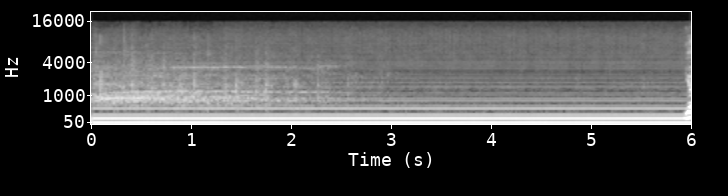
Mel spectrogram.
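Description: Steady electrical mains hum, a low buzz made of several fixed tones that does not change. A man's voice starts just at the end.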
